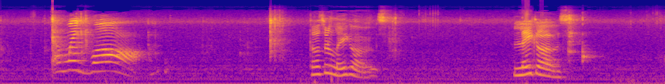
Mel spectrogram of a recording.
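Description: A small child talks and squeals playfully close by.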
